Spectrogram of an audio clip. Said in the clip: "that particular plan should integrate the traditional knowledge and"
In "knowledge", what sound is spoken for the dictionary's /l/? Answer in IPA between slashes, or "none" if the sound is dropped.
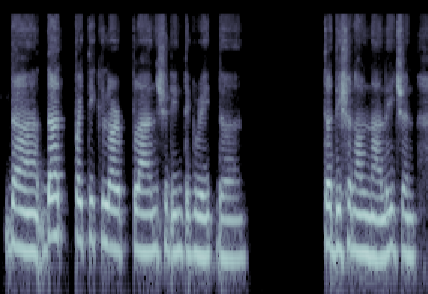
/l/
